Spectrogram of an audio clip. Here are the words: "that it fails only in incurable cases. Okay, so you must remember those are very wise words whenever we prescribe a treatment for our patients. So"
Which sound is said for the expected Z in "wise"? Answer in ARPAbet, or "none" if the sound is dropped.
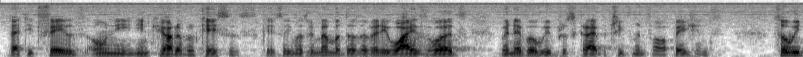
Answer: Z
